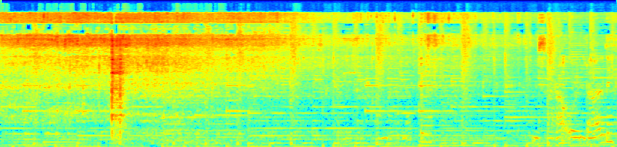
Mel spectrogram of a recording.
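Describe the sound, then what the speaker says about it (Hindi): A hot tadka of oil and paprika powder goes over dal palak, raising a close, steady sizzle and crackle with occasional clinks of a utensil, while a voice talks over the sound. "इसके ऊपर तड़का डालें।"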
